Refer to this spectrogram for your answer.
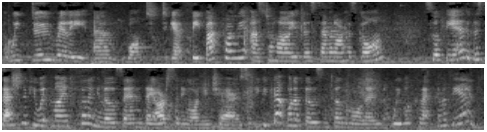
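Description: A woman with a mid-pitched voice interprets aloud for a seminar. She delivers announcements to the room in halting, separate phrases. The microphone sits some way off, and there is faint noise in the background. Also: sing-song, far from the mic. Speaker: sign language interpreter voicing the signers. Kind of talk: spoken interpretation of a seminar introduction. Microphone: microphone at the front of the room.

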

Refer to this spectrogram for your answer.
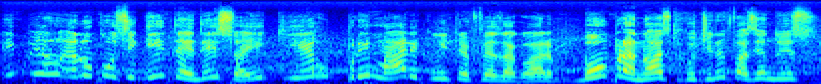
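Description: Animated, high-pitched man analysing football. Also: rapid-fire, a little hiss or hum.

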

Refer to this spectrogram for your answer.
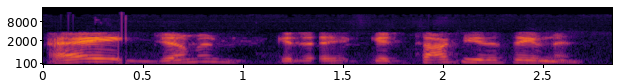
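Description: A man's voice: on the high side, animated, fast talker. Man on a clipped phone line. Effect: clipped phone line with bad connection. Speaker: golf teaching pro, guest. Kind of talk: casual radio call-in chat. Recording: noisy tinny phone line.

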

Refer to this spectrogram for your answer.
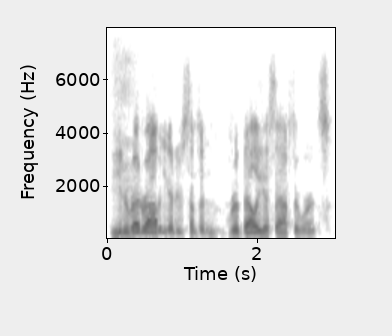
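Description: A man's voice: mid-range voice, fast, no room sound, muffled recording. A man co-hosting a podcast, chatting casually and throwing in wisecracks. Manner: wisecracking interjections. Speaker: podcast co-host. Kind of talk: casual chat.

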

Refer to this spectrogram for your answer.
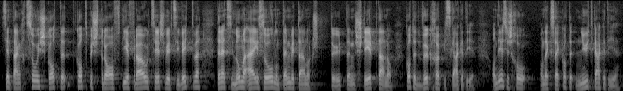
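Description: Gravelly preacher. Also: male voice, medium pitch, normal speed, a bit bright. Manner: emphatic, repeats phrases for stress. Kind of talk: sermon.

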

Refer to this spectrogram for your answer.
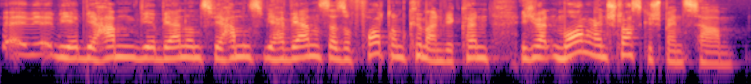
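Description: A narrator voicing a nervous young male intern who stammers and rushes his words in a storybook reading. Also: mid-range voice, lightly acted. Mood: flustered. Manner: stammering, hurried.

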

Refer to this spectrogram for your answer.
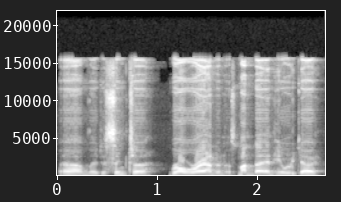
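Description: A man with a very low voice co-hosts a podcast in a relaxed, joking way. He explains things loosely, leaning on filler words. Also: quick pace. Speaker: podcast co-host. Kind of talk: casual podcast chat.

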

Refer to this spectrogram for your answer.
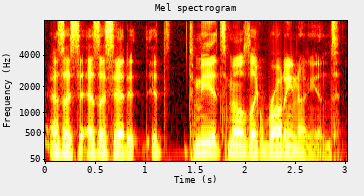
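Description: A man's voice: medium pitch, quick pace, no room sound. Male co-host, dry teasing delivery, closely miked. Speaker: podcast co-host. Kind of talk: casual chat.

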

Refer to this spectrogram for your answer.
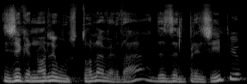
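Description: A man preaching a sermon as pastor, swinging between loud exclamations and low asides. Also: animated, moderate pace, creaky, slightly rough.

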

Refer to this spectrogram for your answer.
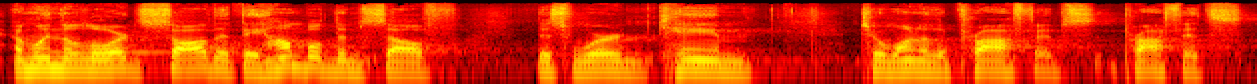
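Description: A man's voice: on the high side, steady tone, unhurried. A man preaching a sermon as a pastor, casual and fervent, with slangy asides. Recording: long reverb of a large hall.

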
